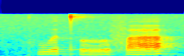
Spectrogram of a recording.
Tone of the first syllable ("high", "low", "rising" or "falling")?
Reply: rising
